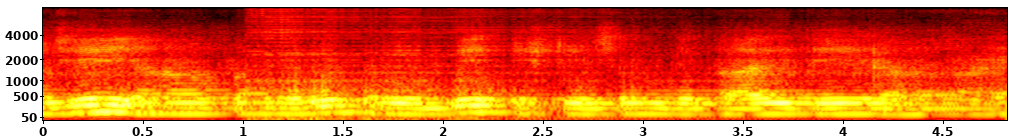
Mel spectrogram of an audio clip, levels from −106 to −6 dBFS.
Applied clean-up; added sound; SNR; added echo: neural separator model SepFormer DNS4.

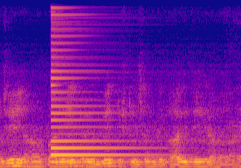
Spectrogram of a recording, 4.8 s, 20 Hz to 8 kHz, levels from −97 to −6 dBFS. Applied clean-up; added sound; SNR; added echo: none; Acoustic guitar; 0 dB; reverberation time 0.9 s.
